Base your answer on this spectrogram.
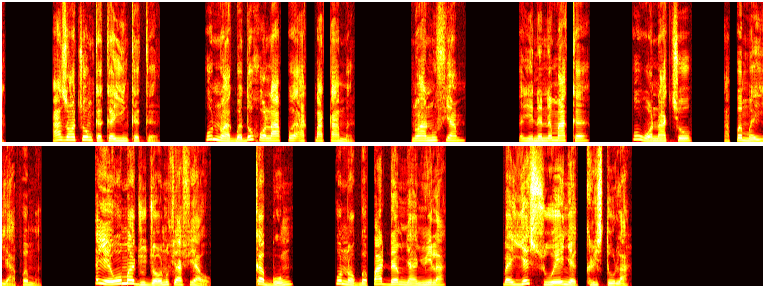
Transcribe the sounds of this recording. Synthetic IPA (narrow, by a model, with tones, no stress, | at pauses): a˨zɔ̃˦t͡ʃo˦ŋ̩˦kɛ˦kɛ˦ji˦ŋ̩˦kɛ˦kɛ̰˦ | wo˦nɔ̃˨a˨ɡ͡bɛ˨d̪o˦xɔ˦la˦ɸɛ˦a˨k͡pa˦t̪a˦mɛ̰̃˨ | nɔ̃˨a˨nũ˦fi˦a˦m | e˦jɛ˦nɛ̃˨nɛ̃˦mã˦kɛ˦ | wo˦wɔ˨nã˨t͡ʃo˦ | a˨ɸɛ˦mɛ̃˨ji˨a̰˨ɸɛ˦mɛ̰̃˨ | e˦jɛ˦wo˦mɛ̃˦d͡ʒu˨d͡ʒɔ˨nũ˦fi˦a˨fi˦a˨o̰˨ | kɛ˦bo˨˦ŋ | wo˦nɔ̃˨ɡ͡bɛ˨ɸa˦ɖɛ˦mɲã˨ɲũ˦ĩ˦la˦ | bɛ˦je˦su˨˦ɛ˦ɲɛ̃˨kɾi˦st̪o˨la˦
